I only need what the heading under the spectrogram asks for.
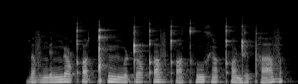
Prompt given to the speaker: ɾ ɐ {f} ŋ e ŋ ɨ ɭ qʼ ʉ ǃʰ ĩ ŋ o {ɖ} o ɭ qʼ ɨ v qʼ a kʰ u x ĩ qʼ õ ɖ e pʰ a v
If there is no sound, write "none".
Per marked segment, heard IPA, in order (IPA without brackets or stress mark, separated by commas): v, ʈ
